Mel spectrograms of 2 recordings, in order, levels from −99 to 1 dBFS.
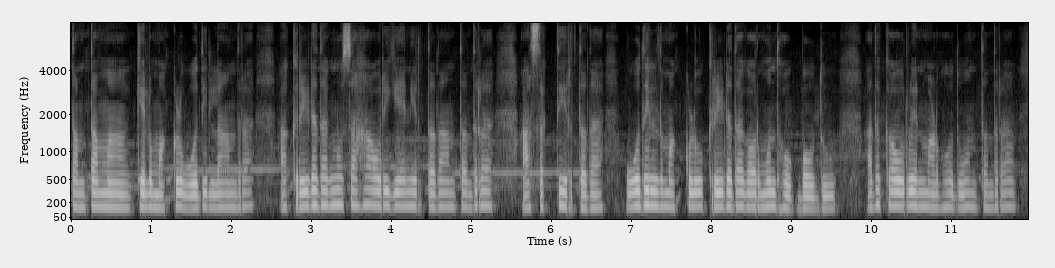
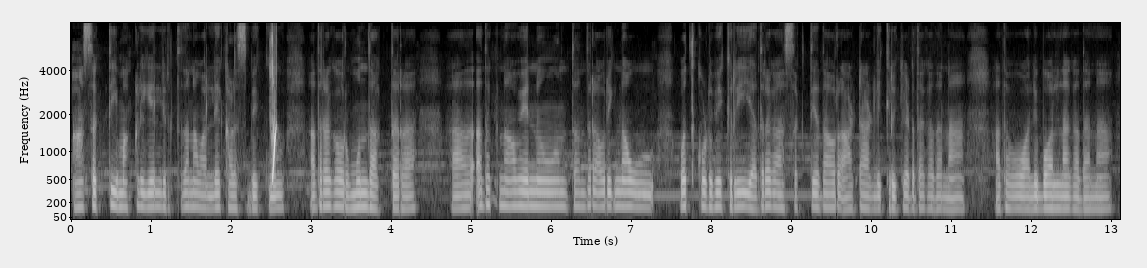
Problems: background sounds at intervals, background conversations at intervals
